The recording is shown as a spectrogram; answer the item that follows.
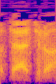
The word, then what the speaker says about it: Tatro: And so he changed his name from T-A-T-R-E-A-U-X, mm-hmm. T-A-T-R-O. And they said, how do you pronounce it? And he says, Tatro, Tatro, I'm Italian. And actually he was a French Canadian. So we say it's Tatro. Sounds like Italian,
